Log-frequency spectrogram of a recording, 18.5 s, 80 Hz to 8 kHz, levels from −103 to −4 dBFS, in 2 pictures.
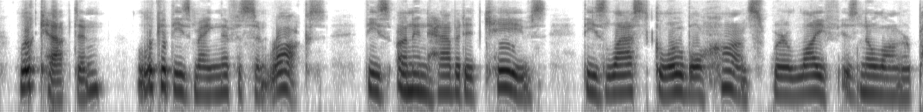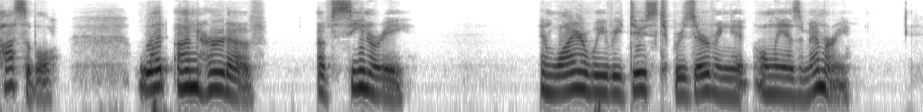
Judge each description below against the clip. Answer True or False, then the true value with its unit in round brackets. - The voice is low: False (185 Hz)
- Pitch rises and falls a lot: False (3.7 semitones)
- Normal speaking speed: False (115 wpm)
